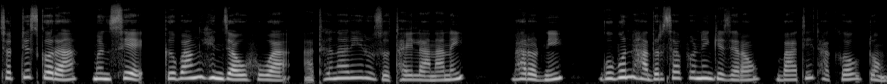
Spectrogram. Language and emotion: Bodo, neutral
